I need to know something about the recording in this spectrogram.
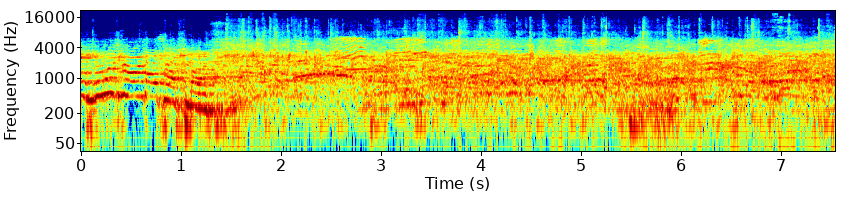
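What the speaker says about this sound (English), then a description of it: "Please give them a huge round of applause." A school audience at a children's day celebration applauds, with loud cheering and excited children's shouts blending into a dense, continuous roar of clapping and crowd noise.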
